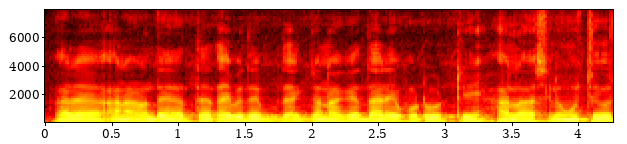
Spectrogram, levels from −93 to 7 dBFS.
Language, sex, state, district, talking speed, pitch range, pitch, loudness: Chakma, male, Tripura, Dhalai, 170 wpm, 110-115 Hz, 110 Hz, -15 LUFS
